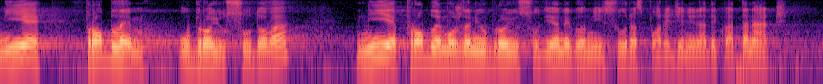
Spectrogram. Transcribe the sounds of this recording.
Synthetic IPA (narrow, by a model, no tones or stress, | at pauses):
nije̞ | pɾo̞blemubɾo̞ːjusud̪o̞ʋa | niːje̞pɾo̞blemːo̞ʒd̪aniubɾo̞ːjusud̪ijane̞ɡoniːsuɾaspoɾed͡ʑe̞ninaːd̪ekʋat̪anːaːt͡ʃi̥n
